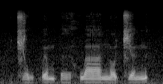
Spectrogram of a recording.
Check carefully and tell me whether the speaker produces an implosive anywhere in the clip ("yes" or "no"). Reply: yes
